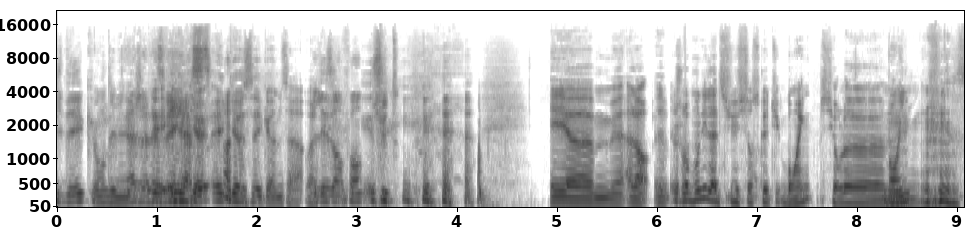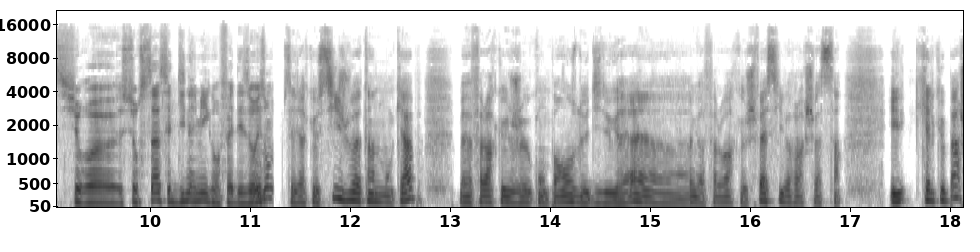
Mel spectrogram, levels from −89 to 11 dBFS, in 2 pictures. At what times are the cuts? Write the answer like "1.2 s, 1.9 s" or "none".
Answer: 6.1 s, 11.2 s, 15.4 s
